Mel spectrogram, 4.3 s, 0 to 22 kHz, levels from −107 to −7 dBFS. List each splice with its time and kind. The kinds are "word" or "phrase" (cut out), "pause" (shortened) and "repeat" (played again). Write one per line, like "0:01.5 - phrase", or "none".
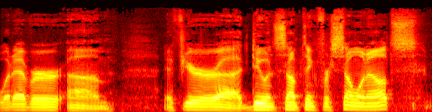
none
